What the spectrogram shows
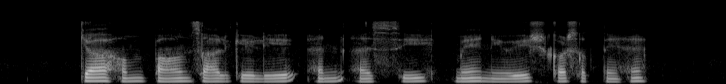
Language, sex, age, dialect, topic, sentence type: Hindi, female, 18-24, Garhwali, banking, question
